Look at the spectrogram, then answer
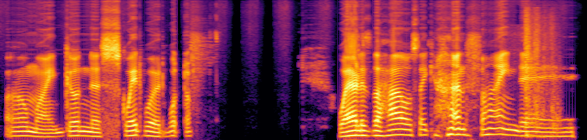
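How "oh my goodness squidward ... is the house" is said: ordinary talk, nothing marked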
